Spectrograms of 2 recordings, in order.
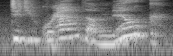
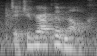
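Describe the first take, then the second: First: It is said in an angry tone. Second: It is said in a flat, neutral tone.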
